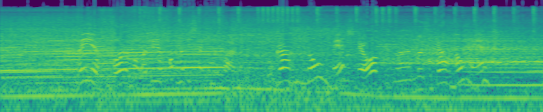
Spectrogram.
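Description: Tyres squeal through corners.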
